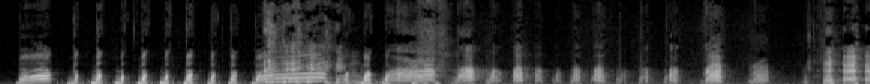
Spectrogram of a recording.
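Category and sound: bird, chicken clucking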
